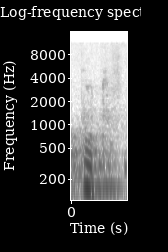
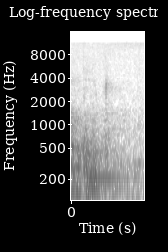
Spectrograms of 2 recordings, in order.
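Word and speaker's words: put: А точно так же пишется слово пут, p u Это бат, а это пут.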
